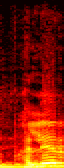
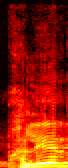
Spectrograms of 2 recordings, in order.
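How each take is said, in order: First: फ्लेयर with ph and l joined, "phle-yar"; correct pronunciation. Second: फ्लेयर split open, "pha-le-r"; wrong pronunciation. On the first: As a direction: blend the opening of फ्लेयर, glide on y. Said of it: "लेकिन पढ़ना है". (फ्लेयर, जोड़कर "फ्ले-यर") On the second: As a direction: add a vowel between ph and l in फ्लेयर. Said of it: "नहीं पढ़ना है". (फ्लेयर को गलत "फलेर" बोलें) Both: Shown as a demonstration.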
